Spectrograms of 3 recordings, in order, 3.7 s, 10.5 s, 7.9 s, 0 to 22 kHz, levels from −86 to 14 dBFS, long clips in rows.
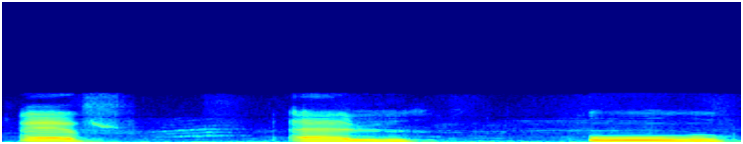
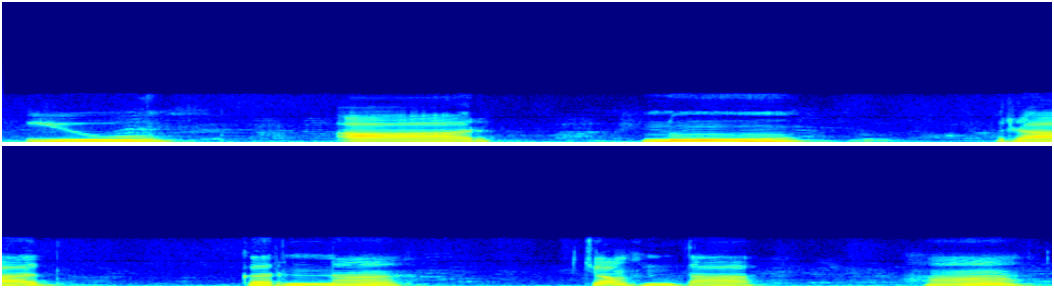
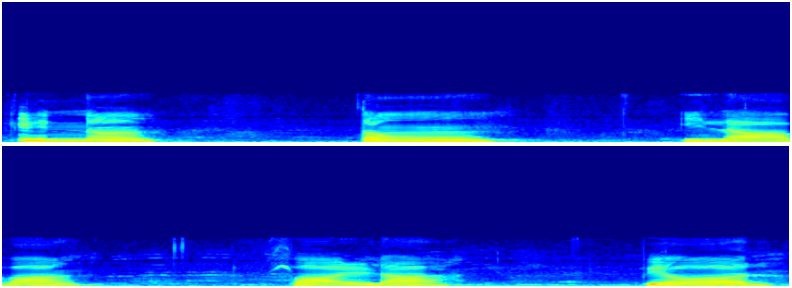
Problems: constant background noise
